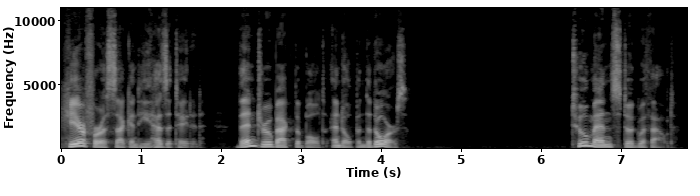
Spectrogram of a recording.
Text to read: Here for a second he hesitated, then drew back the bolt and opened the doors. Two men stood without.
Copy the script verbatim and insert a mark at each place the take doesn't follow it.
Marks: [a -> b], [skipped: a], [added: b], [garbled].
Here for a second he hesitated, then drew back the bolt and opened the doors. Two men stood without.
